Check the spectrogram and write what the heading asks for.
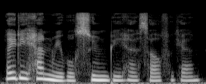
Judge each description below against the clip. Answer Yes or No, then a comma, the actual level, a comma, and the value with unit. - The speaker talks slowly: No, fast, 205 wpm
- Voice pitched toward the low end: No, high, 205 Hz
